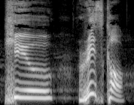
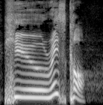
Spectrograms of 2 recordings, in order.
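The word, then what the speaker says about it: heurisko (εὑρίσκω): 所以我一开始在第一堂，我就教了我们的青青的特会的这些的年轻人们哈，我就教了他们的一个希腊字，那个字叫做“ 寻得”，那个字要怎么念？那个字叫做 “heurisko”。哎，亲爱的家人，来跟我念一遍呐，“heurisko”。来，跟我来念一遍，来，“heurisko”，就是寻得的意思。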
